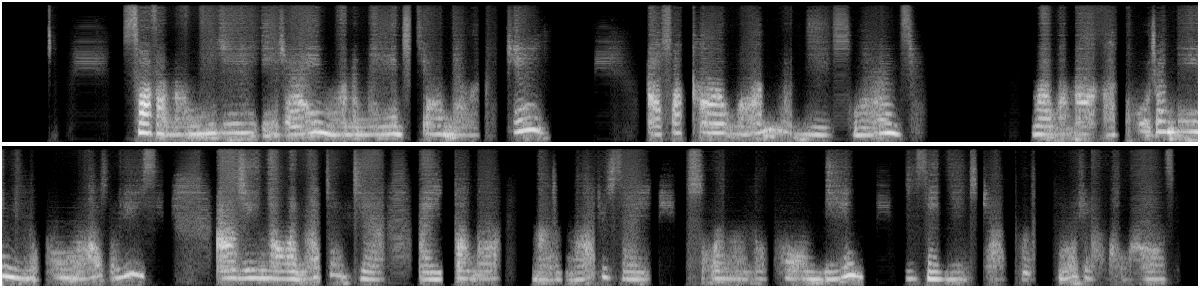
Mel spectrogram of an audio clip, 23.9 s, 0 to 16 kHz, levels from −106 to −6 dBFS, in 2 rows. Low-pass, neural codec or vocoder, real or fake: 14.4 kHz; codec, 44.1 kHz, 0.9 kbps, DAC; fake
